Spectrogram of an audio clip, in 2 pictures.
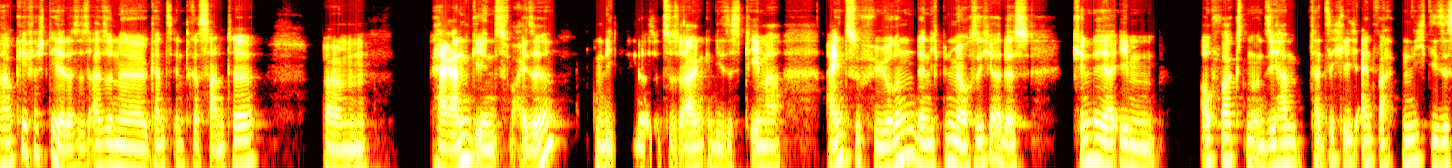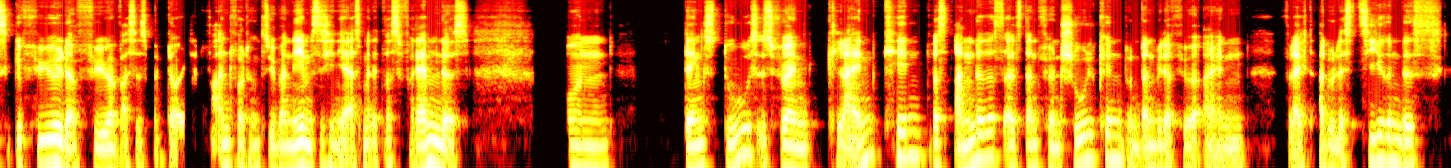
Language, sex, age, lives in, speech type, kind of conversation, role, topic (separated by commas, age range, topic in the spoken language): German, male, 25-29, Germany, conversation, podcast, host, Wie können Eltern ihren Kindern Verantwortung beibringen?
